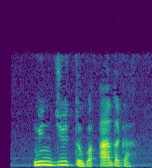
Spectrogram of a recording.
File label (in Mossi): "wĩn-dɩʋtg ãdga", Moore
